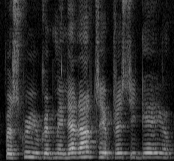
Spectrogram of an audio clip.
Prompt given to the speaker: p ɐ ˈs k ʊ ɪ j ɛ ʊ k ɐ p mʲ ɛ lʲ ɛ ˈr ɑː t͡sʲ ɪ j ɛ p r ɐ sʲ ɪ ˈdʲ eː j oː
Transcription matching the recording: p ɐ ˈs k ʊ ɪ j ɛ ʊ k ɐ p mʲ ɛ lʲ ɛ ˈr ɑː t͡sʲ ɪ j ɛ p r ɐ sʲ ɪ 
